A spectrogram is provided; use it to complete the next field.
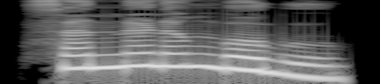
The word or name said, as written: ಸನ್ನಣಂಬೊಗು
